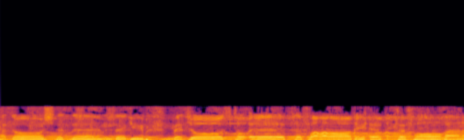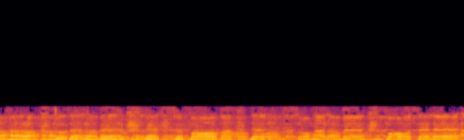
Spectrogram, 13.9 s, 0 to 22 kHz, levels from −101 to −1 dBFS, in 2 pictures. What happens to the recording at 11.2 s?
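Nothing goes wrong at 11.2 s; the audio plays through that moment intact, with no dropout, click or distortion.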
